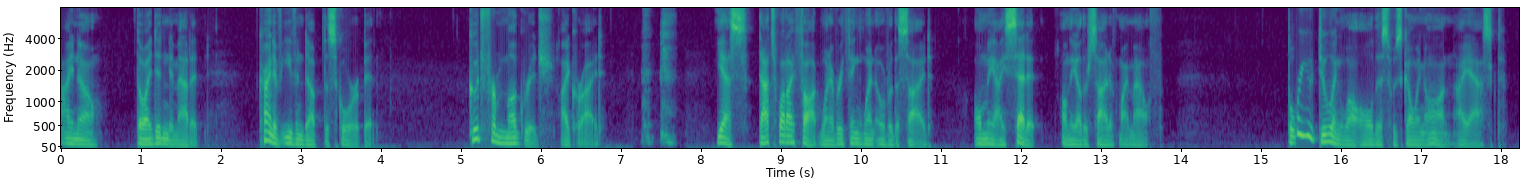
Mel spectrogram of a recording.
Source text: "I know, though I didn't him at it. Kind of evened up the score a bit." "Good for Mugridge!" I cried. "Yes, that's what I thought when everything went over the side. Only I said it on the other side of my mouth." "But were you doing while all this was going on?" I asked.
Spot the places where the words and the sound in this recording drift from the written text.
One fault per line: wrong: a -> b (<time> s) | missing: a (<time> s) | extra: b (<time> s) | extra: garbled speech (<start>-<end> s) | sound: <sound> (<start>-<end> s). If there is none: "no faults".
sound: throat clearing (7.2-7.7 s)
